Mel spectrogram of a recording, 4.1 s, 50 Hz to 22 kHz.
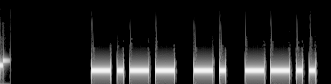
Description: Morse code, heard as a keyed tone, about 15 wpm, 700 Hz. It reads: YNZ
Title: USA Call Sign Postfixes - 3 Letters 15wpm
